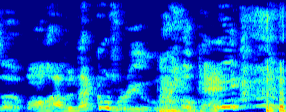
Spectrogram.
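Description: Very slow pacing from a put-on character voice. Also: man.

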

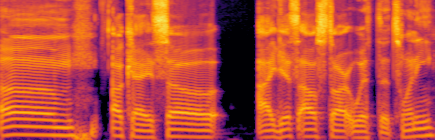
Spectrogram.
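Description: This man's voice is fairly low, with a clear, smooth and slightly mellow tone. He speaks at a slow pace with ordinary pitch variation.

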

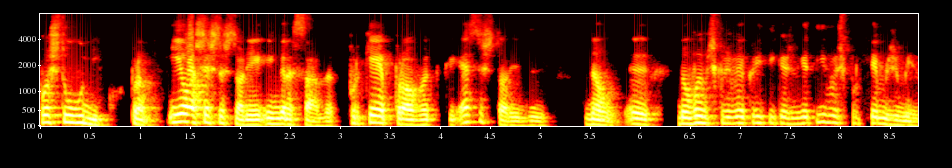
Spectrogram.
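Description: His pitch fairly high and his tone dark and mellow, a man speaks with lively intonation and big swings in loudness. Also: fairly quick pace. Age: 30s. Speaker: music journalist. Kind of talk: interview. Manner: halting.

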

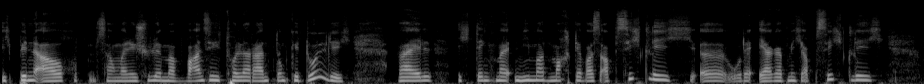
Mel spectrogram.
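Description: At a moderate pace, a woman with a normal speaking voice talks at a fairly low pitch with fairly even intonation, in a dry, close sound with no echo. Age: 50s. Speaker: artist and teacher with bipolar disorder. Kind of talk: personal testimony in interview. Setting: on holiday together.

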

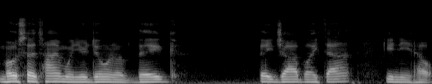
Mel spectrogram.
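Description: A man's dark, mellow tone at medium pitch, fairly even in intonation and moderate in pace, against a quiet background. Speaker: partner of the host. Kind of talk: casual chat.

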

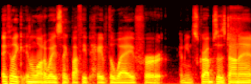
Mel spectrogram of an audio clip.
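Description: A normal speaking voice at a fairly quick pace. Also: man. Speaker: podcast host. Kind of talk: casual chat.

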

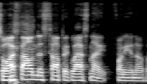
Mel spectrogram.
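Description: Here a man talks at a fairly quick pace in a plain, everyday voice. His pitch is medium and his intonation fairly even. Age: 20s. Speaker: podcast co-host. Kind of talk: casual chat. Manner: loud.

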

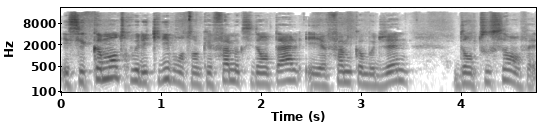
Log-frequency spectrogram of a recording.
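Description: At a moderate pace, a woman speaks in a normal speaking voice with a fairly low pitch and ordinary pitch variation. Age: 40s. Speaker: daughter of a Cambodian refugee. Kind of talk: interview conversation.

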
